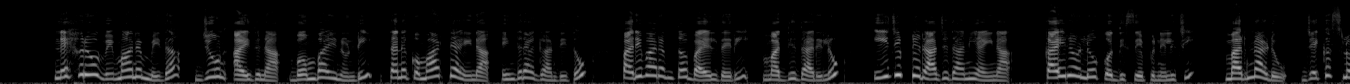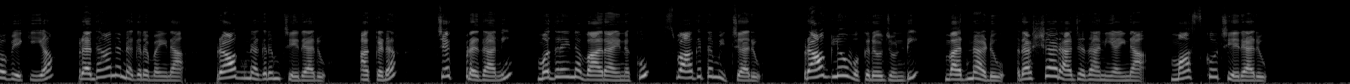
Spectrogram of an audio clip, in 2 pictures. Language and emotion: Telugu, neutral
